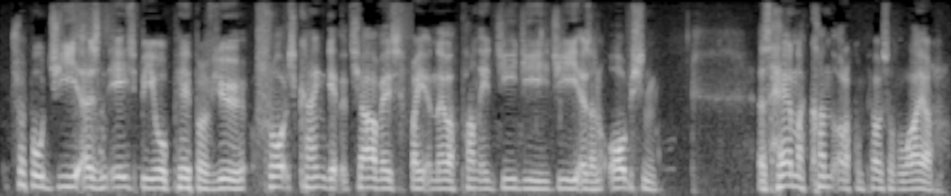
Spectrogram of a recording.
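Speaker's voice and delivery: ordinary talk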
